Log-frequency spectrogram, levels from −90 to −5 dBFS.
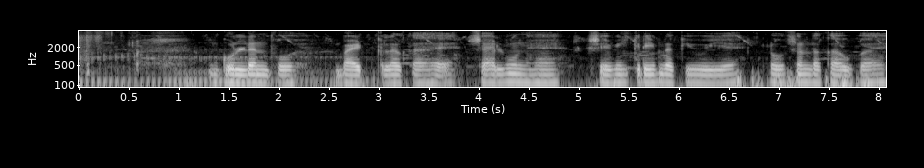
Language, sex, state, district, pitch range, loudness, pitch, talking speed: Hindi, male, Uttar Pradesh, Jyotiba Phule Nagar, 115-125 Hz, -29 LUFS, 120 Hz, 120 wpm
